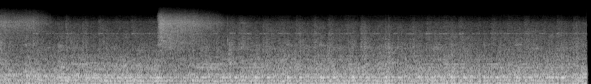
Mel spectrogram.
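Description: A locomotive's diesel engine rumbles and hums steadily.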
